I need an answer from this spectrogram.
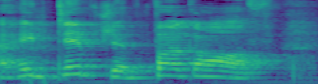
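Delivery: put-on regular New York guy accent. Discussing how an AI sounds like a regular guy, doing a New York accent. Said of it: "Like a New York accent".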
